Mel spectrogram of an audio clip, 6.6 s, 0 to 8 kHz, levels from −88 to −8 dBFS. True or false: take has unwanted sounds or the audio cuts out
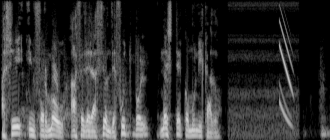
true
